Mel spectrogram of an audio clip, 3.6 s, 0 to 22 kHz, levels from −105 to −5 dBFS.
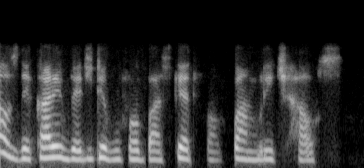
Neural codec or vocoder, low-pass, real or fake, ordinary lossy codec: codec, 24 kHz, 6 kbps, HILCodec; 7.2 kHz; fake; Opus, 16 kbps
